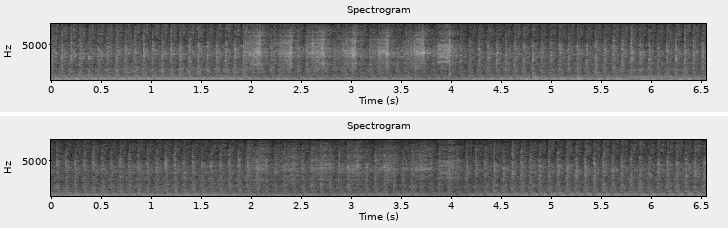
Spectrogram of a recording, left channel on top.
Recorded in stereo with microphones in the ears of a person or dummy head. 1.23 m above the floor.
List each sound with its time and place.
1.9 s a camera shutter: 35° left (ahead or behind), 1.8 m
